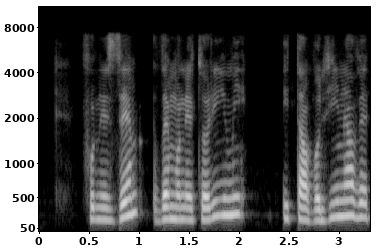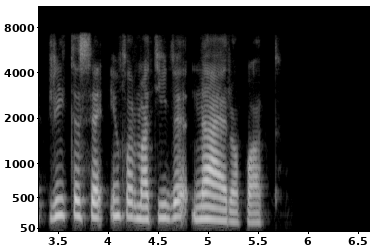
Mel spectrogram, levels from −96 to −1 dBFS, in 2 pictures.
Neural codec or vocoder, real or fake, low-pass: codec, 16 kHz, 2 kbps, FunCodec, trained on Chinese and English, 25 frames a second; fake; 7.2 kHz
